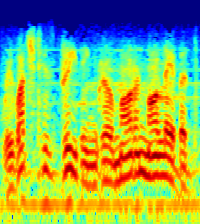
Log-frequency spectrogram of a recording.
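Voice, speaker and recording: An actor playing a calm, courteous English diplomat adventurer, in 1940s radio drama style, telling his tale with composed understatement. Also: on the low side, quick pace, natural voice. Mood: grave, awed narrating. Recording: tinny 1940s radio broadcast, loud music.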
